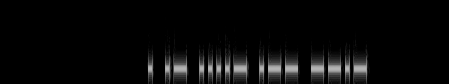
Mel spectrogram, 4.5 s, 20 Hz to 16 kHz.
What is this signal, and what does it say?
Morse code, heard as a keyed tone, about 28 wpm, 700 Hz. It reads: EA4WQ
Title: DXCC-100 Call Signs - 5 Characters - 28wpm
